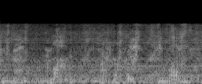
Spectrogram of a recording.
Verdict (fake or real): fake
